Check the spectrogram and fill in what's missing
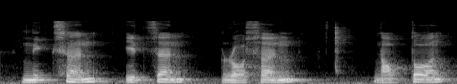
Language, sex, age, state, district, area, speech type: Manipuri, male, 18-30, Manipur, Imphal West, rural, spontaneous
